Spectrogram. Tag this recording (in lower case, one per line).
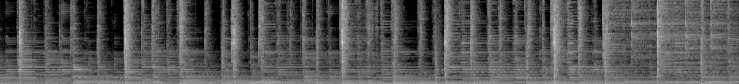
music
